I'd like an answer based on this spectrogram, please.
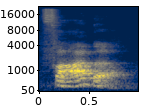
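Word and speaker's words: Farbe: in German is Fara farba think of saying far but with a very softened R and add it with a B so it becomes FAA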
